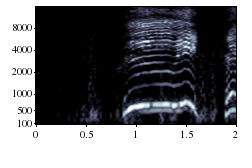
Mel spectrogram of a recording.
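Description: A person's drawn-out, high-pitched "ooh" exclamation at the biting cold, lasting about two-thirds of a second, followed by the start of speech.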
